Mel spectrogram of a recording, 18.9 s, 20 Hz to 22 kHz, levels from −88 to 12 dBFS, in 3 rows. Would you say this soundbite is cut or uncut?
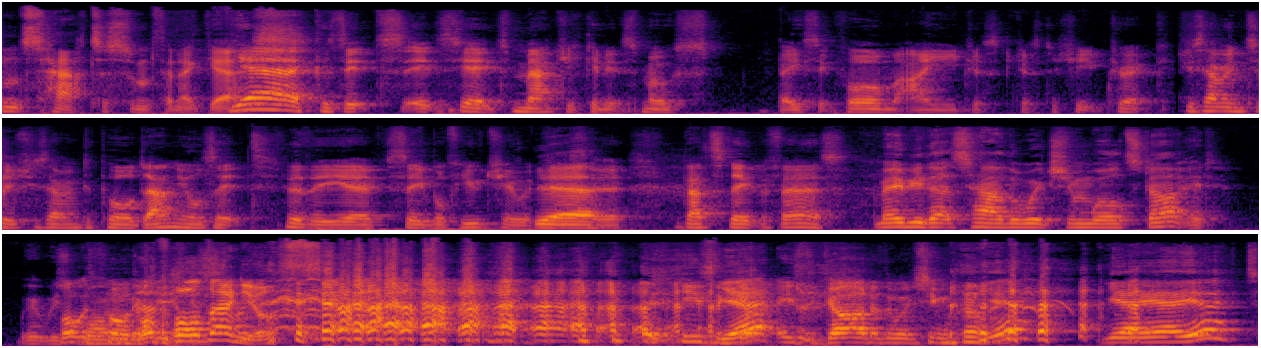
cut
